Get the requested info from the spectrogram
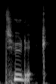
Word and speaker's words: Tudyk: Tudyk.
